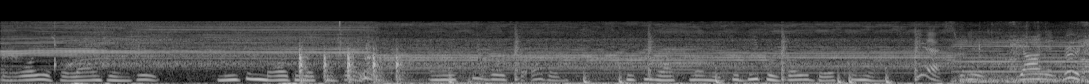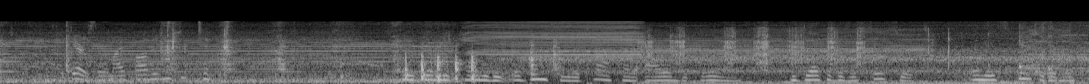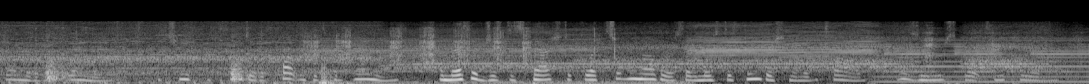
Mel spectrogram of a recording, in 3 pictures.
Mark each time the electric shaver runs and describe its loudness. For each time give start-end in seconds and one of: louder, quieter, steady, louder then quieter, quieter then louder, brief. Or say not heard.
0.0-32.6 steady.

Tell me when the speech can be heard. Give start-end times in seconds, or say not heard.
0.0-13.2, 14.9-32.4.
